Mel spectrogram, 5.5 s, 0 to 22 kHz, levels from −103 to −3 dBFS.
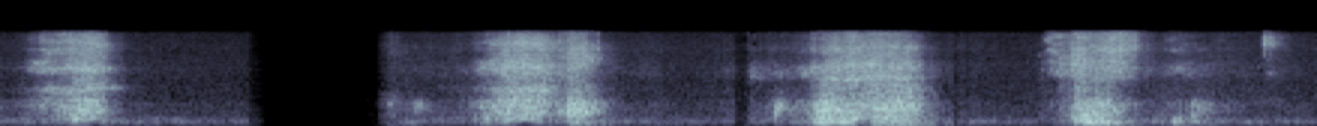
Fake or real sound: fake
